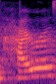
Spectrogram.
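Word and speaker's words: gyros: could have it in hyros I think that's how you pronounce it it's g y r oos you could actually dip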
